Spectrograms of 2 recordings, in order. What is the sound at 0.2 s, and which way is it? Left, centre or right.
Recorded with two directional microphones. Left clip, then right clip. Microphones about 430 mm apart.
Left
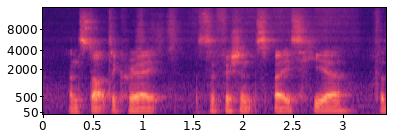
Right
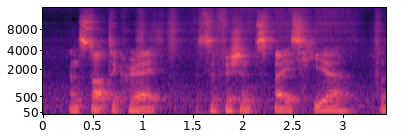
Speech, centre.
